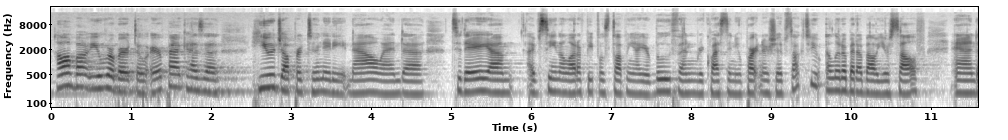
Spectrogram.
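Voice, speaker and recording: A woman's voice: lowish voice, little pitch movement, moderate pace. A woman moderating a conference panel, introducing speakers and putting questions to them. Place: conference hall. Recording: echoey hall with long reverb.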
